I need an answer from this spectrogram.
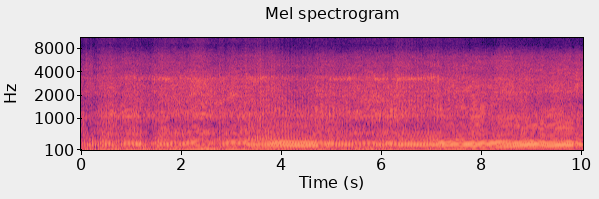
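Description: GasGas EC350F's single-cylinder four-stroke engine heard from on the bike, its pitch rising and falling as the rider works the throttle, with quick repeated climbs in revs near the end.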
